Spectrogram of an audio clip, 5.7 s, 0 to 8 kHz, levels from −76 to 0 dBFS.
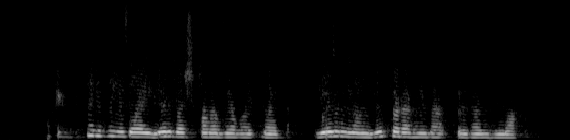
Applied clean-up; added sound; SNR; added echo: neural mask model DeepFilterNet 3.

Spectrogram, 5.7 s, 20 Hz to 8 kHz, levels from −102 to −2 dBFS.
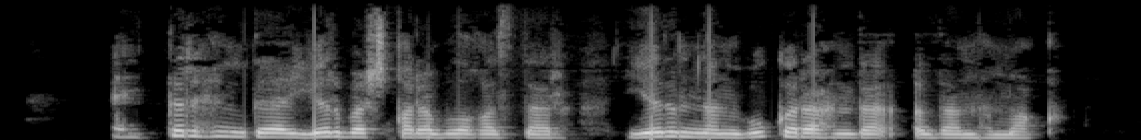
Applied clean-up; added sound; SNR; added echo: none; none; none; none.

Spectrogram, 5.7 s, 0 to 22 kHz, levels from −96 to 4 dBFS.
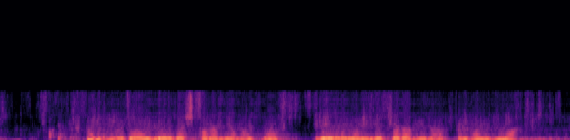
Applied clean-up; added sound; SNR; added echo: neural separator model SepFormer DNS4.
